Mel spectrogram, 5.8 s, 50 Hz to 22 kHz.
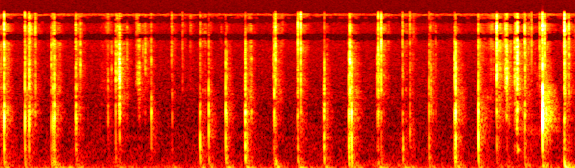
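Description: A small pink-and-white Kinder-style chocolate egg, wrapped in printed aluminium foil with a solid chocolate shell and a hollow inside, is held in the fingers and turned over while fingertips and nails tap and rub the foil. The result is a quick, uneven run of about 22 crisp, dry clicks and crinkles with a bright edge, each dying away almost instantly, over a quiet background.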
